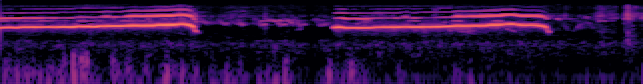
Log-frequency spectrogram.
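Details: Two drawn-out, piercing whistles from white-tailed eagle chicks at a Tuchola Forest nest in Poland, at a fish feeding with the older chick aggressive. Each whistle climbs slowly and then falls off abruptly, with faint knocking in the background.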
